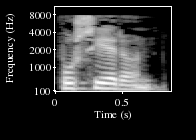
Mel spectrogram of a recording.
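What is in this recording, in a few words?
"pusieron" Spanish; verb-conjugator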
